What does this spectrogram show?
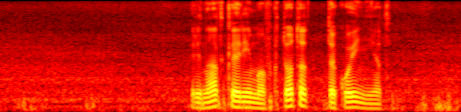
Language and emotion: Russian, neutral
